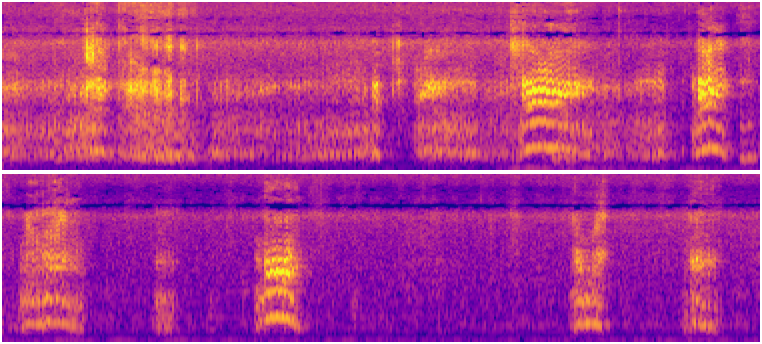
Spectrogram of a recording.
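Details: Three-week-old Maltese puppies, still wobbly, give thin, high squeaky growls, howls and yelps in short bursts while playing together in a play pen.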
